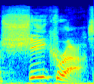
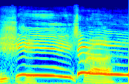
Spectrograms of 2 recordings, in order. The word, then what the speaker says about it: SheiKra: We're talking about SheiKra. – That's not how you say it. – You say SheiKra. – SheiKra. – She is SHEI capital K. – That's goes R-A.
